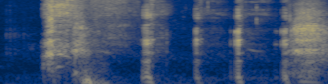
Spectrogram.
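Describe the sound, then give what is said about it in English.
Harsh coughing right up close to the microphone: a long rasping cough, then three short sharp hacks and a final drawn-out cough, loud and with no talking. “Your cough button is broken. You just cough right over the mic.”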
